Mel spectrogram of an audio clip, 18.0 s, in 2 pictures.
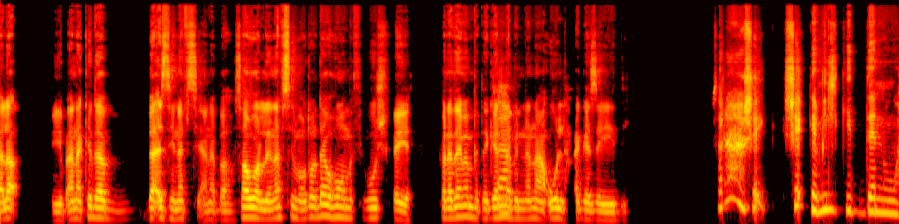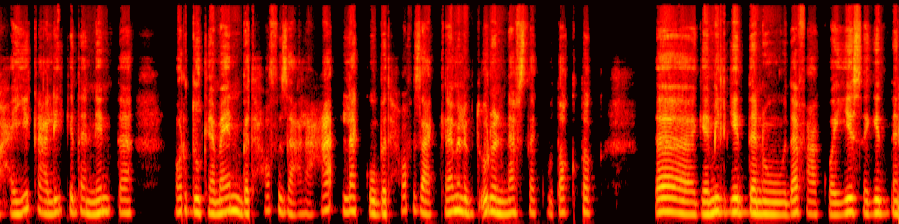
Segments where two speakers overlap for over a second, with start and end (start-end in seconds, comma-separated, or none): none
